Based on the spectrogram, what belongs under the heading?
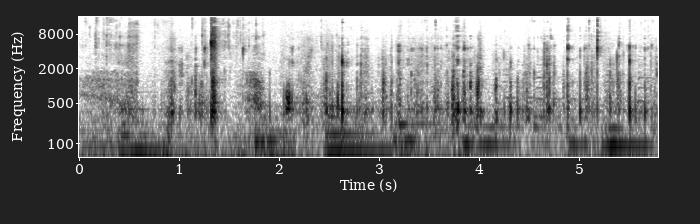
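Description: Close-miked chewing of a mouthful of fries smothered in melted cheese and Thousand Island-style sauce: irregular wet mouth clicks and smacks, one sharper about a second and a half in.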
